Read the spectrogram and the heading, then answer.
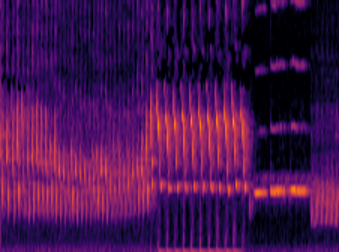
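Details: Canary song with a long buzzy roll, then a rapid clicking trill of sharp notes, a few pure whistled tones and a lower rough trill at the end.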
